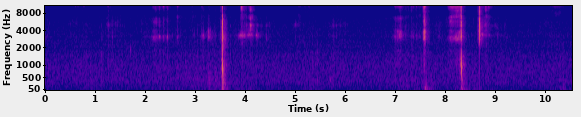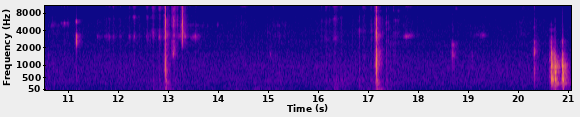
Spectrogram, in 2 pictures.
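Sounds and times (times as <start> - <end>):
knife scraping wood: 7.0 - 8.9.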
